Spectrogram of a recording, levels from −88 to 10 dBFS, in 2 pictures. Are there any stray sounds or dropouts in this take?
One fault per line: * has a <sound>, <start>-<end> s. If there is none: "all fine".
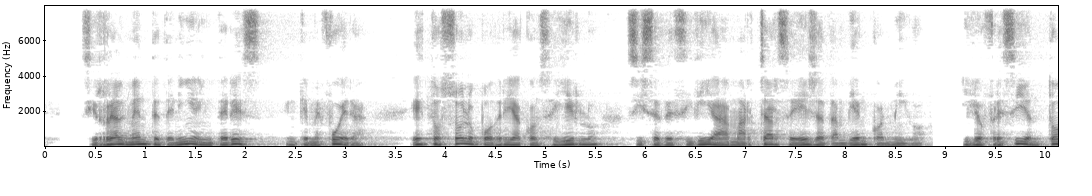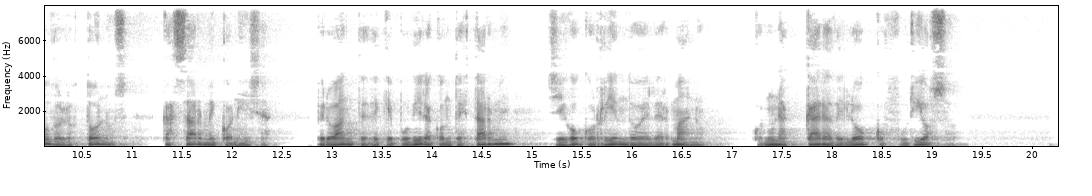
all fine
